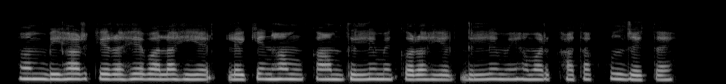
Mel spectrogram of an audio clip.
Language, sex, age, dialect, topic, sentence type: Magahi, female, 25-30, Central/Standard, banking, question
